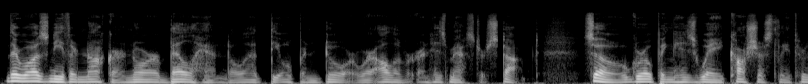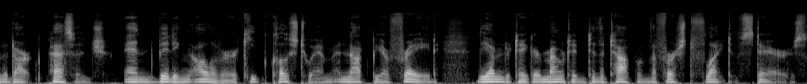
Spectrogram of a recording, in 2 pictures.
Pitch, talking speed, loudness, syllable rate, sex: 105 Hz, 180 wpm, -22 LUFS, 4.9 syllables/s, male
